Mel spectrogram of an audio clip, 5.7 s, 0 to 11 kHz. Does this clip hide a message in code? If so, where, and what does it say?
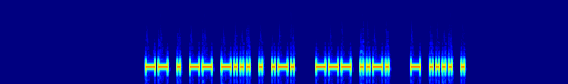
Yes: Morse code from 1.5 to 4.7 s, heard as a keyed tone, about 38 wpm, 700 Hz. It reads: MEMBER OF THE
